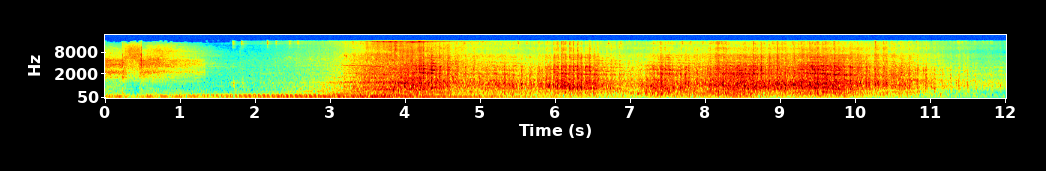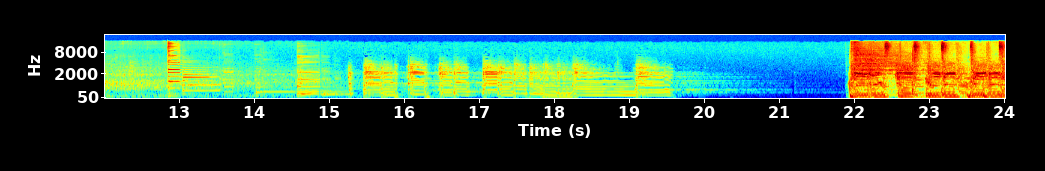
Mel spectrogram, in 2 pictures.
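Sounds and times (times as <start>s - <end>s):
train rumble and hissing rush: 0.0s - 13.1s.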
